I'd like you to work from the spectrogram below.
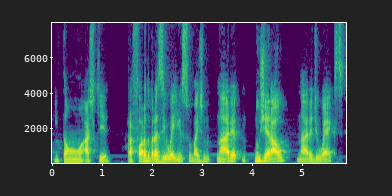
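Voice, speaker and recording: In a casual interview, a man in his 30s, a UX designer from Rio de Janeiro, Brazil, talks as the guest, easygoing and thinking aloud with fillers. He has a mid-range voice and speaks at a normal speed.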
